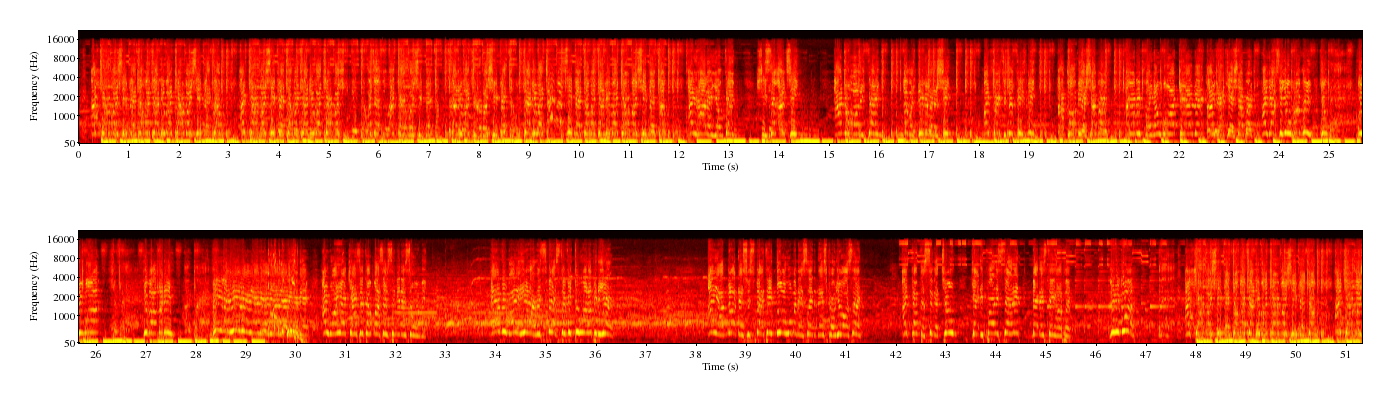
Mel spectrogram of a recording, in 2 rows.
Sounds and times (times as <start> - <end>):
Music: 0.4 - 29.4, 45.6 - 51.3
Speech: 11.6 - 14.5, 15.1 - 17.5, 18.1 - 26.1, 27.0 - 27.6, 28.3 - 32.6, 33.9 - 36.4, 38.2 - 41.3, 42.1 - 45.6.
